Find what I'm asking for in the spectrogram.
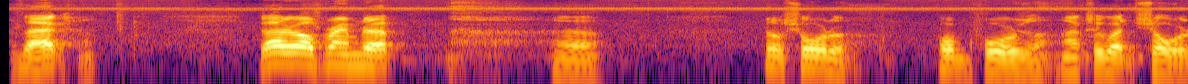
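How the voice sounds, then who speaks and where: Against noticeable background noise, a man speaks at a moderate pace, leaving long, frequent pauses. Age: 60s. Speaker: DIY woodworking and hunting vlogger. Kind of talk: casual how-to tutorial. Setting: home garage workshop. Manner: halting, with fillers and repeats.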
